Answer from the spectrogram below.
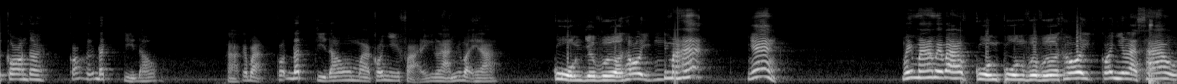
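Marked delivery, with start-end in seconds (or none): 5.5-11.8 loud telling-off of fans; mock scolding. Commentator telling obsessed fans to tone it down, loud scolding. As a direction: scold them loudly, half in exasperation.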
